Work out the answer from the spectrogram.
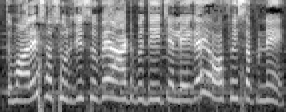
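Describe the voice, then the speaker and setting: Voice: extremely high pitch, fairly even intonation, fairly quick. A voice actor doing a scolding cartoon mother-in-law. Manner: scolding, complaining, sharp-tongued. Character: nagging middle-aged mother-in-law, fed up and scolding. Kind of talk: animated cartoon voice acting. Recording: music playing under the voice. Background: background music.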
